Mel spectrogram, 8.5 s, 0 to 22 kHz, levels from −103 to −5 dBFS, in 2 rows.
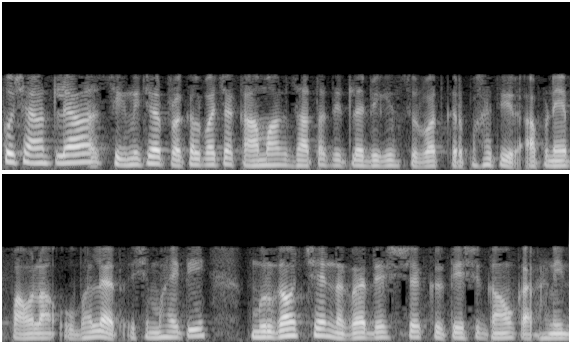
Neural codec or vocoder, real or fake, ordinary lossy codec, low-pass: none; real; none; 3.6 kHz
